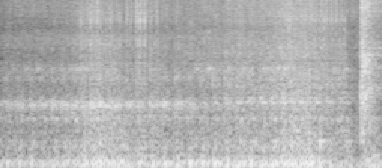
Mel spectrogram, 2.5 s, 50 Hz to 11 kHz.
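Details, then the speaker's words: 2013 Arctic Cat Wildcat 1000 UTV a dealership failed to fix, with no power, bogging and stalling at idle: engine idles then sputters and breaks up under light throttle, then shuts off; a squeak suspected to be exhaust. "all right just a little throttle here oh yeah it's breaking up pretty"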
